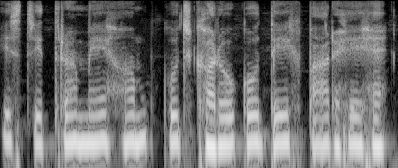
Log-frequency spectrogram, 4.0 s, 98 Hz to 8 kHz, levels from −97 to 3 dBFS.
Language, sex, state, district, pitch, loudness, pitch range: Hindi, male, Assam, Kamrup Metropolitan, 190 Hz, -17 LUFS, 185-195 Hz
